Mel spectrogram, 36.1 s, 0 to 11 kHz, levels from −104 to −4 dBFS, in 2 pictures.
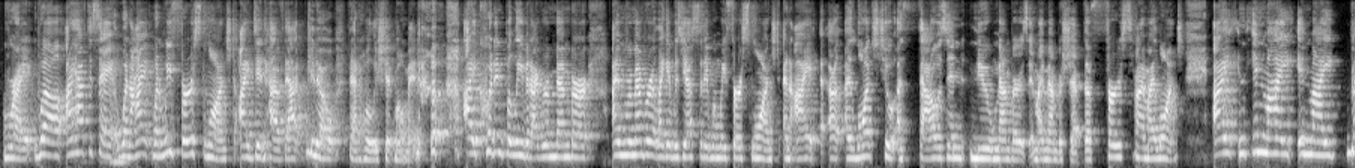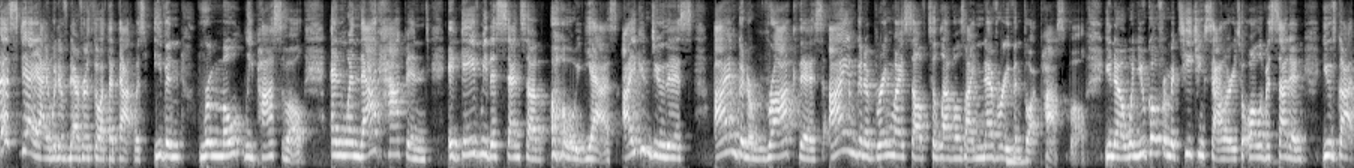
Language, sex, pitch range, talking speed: English, female, 205-270 Hz, 210 wpm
